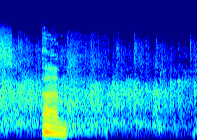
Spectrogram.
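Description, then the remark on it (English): Steady, fairly soft audience applause, a round of applause for the people who brought in flowers, continues throughout, with a single short voiced whoop or cheer rising over the clapping near the start. “Yeah, we can round of applause.”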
